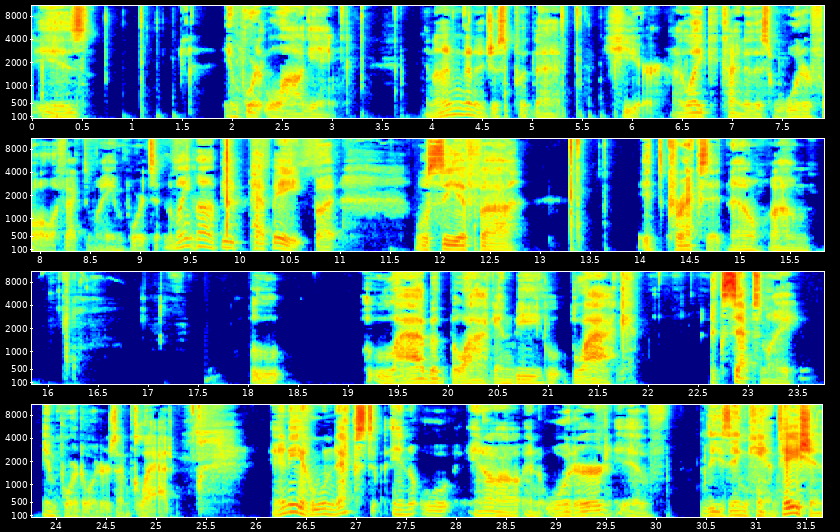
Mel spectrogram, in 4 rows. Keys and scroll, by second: 1.1 ctrl+v, 3.4 ctrl+z, 5.4 ctrl+v, 30.2 ctrl+super+Left.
